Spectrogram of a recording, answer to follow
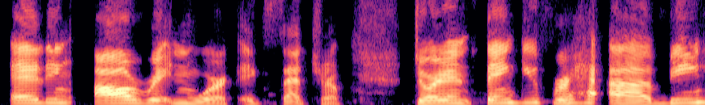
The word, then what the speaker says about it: Jhordynn: presenting for us today and she oh it's pronounced jordan but you see how it's spelled awesome uh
